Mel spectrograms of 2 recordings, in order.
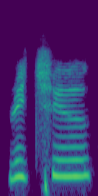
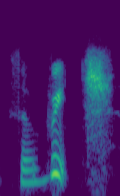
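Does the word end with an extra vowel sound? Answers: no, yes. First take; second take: yes; no. First: An extra vowel sound follows the final consonant. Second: The word ends cleanly on the final consonant. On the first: The speaker calls it wrong. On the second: The speaker calls it right.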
